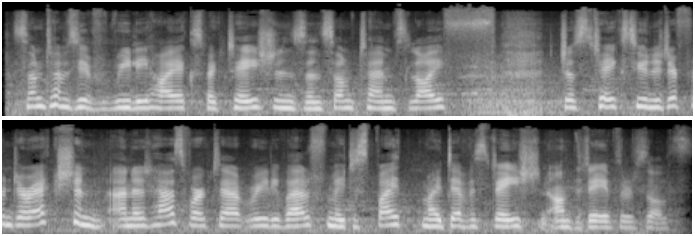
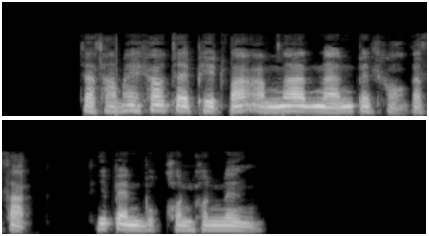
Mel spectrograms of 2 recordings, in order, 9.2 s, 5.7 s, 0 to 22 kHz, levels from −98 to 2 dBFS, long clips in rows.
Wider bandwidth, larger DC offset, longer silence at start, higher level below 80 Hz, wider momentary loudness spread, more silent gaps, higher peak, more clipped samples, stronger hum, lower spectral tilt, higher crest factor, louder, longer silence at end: first, 19 kHz vs 7.6 kHz; neither; second, 0 s vs 0.55 s; first, -44 dBFS vs -64 dBFS; second, 5 LU vs 9 LU; second, none vs 3.08-3.41 s; first, -2 dBFS vs -10 dBFS; neither; neither; second, -4 dB/octave vs -7.5 dB/octave; about the same, 16 dB vs 18 dB; first, -16 LUFS vs -27 LUFS; second, 0.05 s vs 1.1 s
